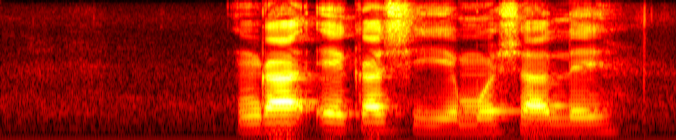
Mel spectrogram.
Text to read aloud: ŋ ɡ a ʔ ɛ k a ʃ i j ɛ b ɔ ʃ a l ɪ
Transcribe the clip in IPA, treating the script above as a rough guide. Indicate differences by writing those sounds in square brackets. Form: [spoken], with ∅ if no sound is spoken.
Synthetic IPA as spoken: ŋ ɡ a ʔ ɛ k a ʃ i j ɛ [m] ɔ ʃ a l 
